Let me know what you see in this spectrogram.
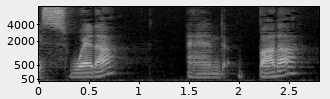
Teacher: So it almost sounds like a D sound there. That's the T flap.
